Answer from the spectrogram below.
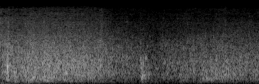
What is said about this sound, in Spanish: Al rato, el mar, ignorando la orden del rey, comenzó a subir lentamente. La marea levantó las aguas y mojó las sandalias del rey, pero los súbditos seguían guardando silencio. Subió más y empapó el manto de lino blanco y púrpura.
